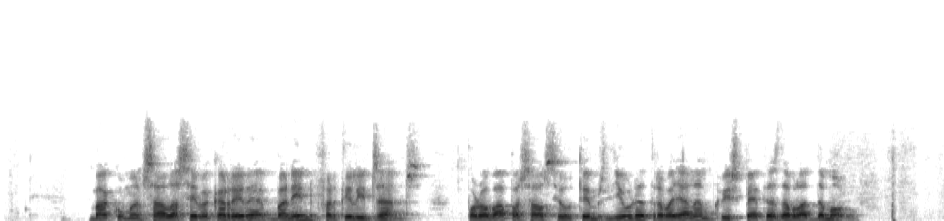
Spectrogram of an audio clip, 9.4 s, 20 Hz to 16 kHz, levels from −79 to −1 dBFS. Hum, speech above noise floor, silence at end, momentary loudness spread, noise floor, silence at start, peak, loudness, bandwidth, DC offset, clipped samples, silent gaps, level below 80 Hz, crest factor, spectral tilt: none; 46 dB; 0.5 s; 6 LU; -61 dBFS; 0.9 s; -2 dBFS; -15 LUFS; 7 kHz; under 0.1%; under 0.1%; none; -58 dBFS; 14 dB; -7.5 dB/octave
